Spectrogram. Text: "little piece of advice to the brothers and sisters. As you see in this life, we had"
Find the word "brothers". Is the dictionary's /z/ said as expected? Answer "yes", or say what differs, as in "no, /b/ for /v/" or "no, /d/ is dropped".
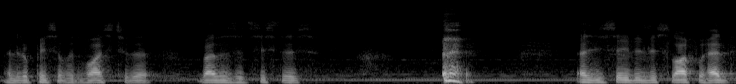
yes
